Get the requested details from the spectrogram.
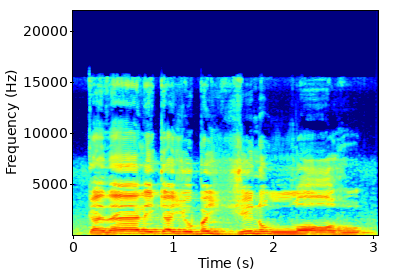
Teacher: لفظ اللہ کو پر کر کے پڑھیں گے اس لیے کہ اس سے پہلے حرف کے اوپر پیش ہے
